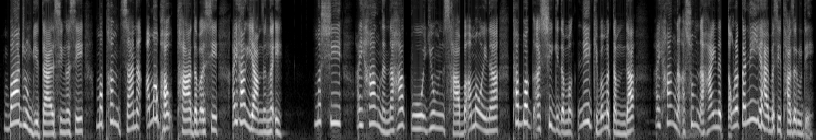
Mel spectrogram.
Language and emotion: Manipuri, angry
